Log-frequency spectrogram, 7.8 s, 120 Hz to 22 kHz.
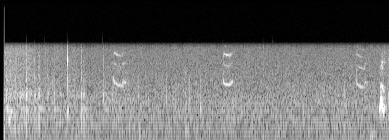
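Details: Three-week-old Siberian kittens, July 2008: three faint, short rising-falling mews spaced a couple of seconds apart over a steady background hiss.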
